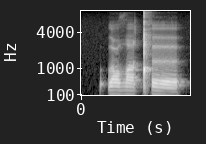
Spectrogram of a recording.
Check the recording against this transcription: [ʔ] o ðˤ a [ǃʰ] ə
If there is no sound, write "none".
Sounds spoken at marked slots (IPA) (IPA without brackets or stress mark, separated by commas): ʔ, ǃʰ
